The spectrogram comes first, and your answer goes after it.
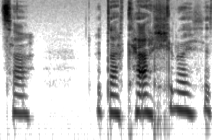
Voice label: "call", Welsh

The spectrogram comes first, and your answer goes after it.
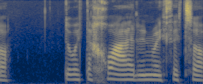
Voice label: "chwaer", Welsh

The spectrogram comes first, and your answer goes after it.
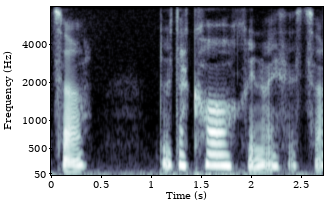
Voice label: "coch", Welsh

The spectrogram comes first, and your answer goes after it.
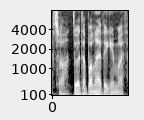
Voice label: "boneddig", welsh

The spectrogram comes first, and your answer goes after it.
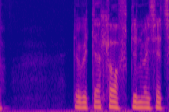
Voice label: "llofft", welsh

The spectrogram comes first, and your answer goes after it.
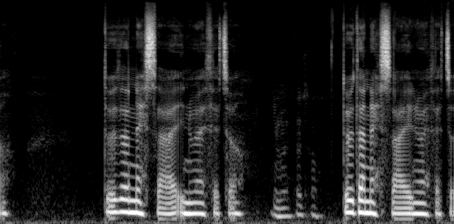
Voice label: "nesaf", Welsh

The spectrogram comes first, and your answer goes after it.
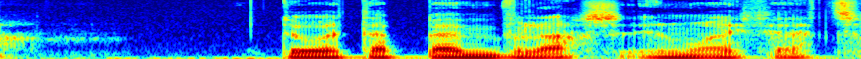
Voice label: "benfras", Welsh

